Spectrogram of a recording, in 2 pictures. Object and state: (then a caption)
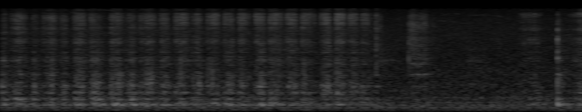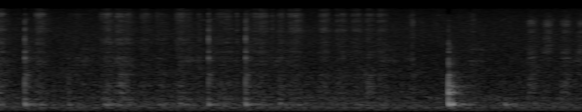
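Pencil scratching on a wooden stool top. A pencil scratches short strokes across the flat top of a small wooden child's stool. A dense, steady scratching rasp fills the first three seconds, then quieter strokes follow with sharp taps and scrapes, the loudest near the end.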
